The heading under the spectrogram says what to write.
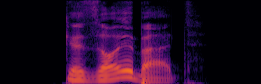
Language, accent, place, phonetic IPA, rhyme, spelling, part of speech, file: German, Germany, Berlin, [ɡəˈzɔɪ̯bɐt], -ɔɪ̯bɐt, gesäubert, verb, De-gesäubert.ogg
- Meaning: past participle of säubern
